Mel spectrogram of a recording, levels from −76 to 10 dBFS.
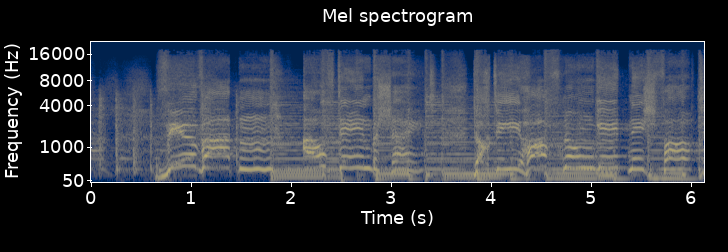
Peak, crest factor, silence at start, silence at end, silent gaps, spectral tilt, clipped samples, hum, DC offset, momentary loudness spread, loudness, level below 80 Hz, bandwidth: -2 dBFS; 16 dB; 0 s; 0 s; none; -3 dB/octave; under 0.1%; none; under 0.1%; 7 LU; -17 LUFS; -52 dBFS; 19 kHz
